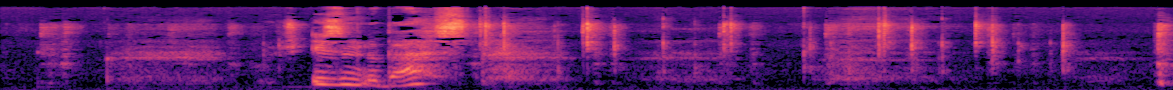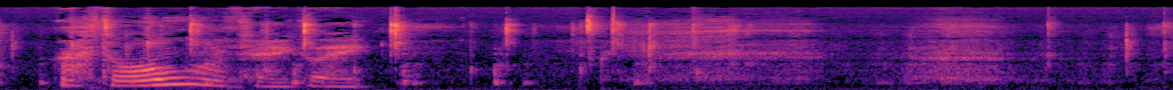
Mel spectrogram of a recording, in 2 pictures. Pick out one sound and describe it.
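Game blocks crunch softly as they are dug out one after another.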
